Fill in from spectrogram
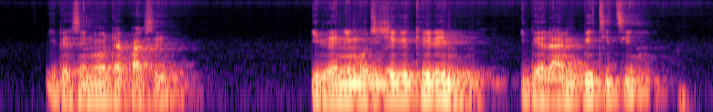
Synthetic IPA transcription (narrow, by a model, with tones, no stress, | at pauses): i˨bɛ˨sĩ˨˧nĩ˧o˧dɛ˨k͡pa˨si˨˦ | i˨bɛ˨nĩ˧˦mo˧t̬i˧ʃe˦ke˦ke˦ɾe˦˨mĩ˧i˨bɛ˨la˨˦nĩ˦ɡ͡be˦ti˦ti˦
